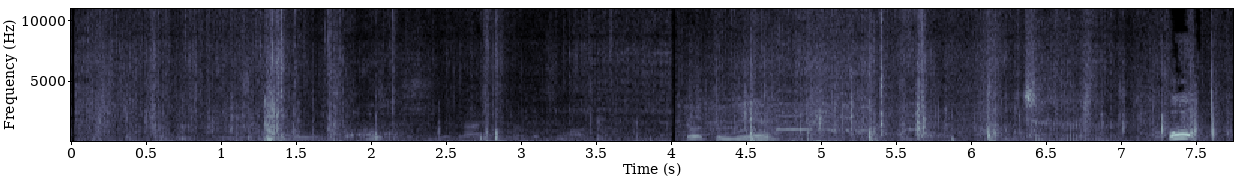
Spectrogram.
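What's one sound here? Mountain bike tyres crunch and bump over rocky dirt.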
